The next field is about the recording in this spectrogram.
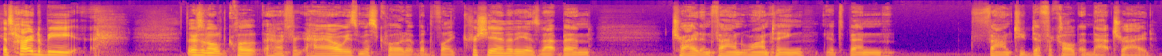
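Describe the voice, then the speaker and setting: A man's voice: fairly low pitch, normal speed. A man speaking as a pastor in a thoughtful interview, earnest and reflective, often repeating phrases for emphasis. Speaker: pastor and podcast guest.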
